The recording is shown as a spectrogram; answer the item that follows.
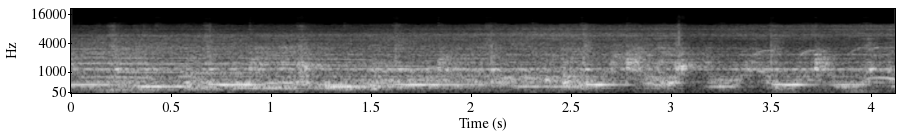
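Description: Electronic dance music from a DJ set playing loud over a club sound system: a repeating riff of short synth notes over held tones, with swooping glides coming in near the end.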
